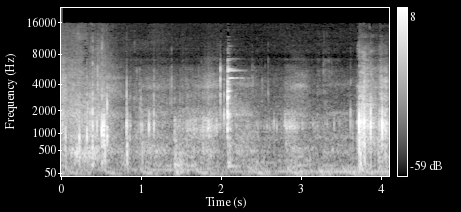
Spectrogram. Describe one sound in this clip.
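Loose stones crunch and scrape as they are moved by hand.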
